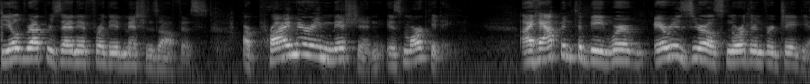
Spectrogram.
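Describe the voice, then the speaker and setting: Loud and at a fairly quick pace, a man speaks at a high pitch with very wide pitch swings. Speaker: retired naval officer and admissions field representative. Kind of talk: presentation to an audience.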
